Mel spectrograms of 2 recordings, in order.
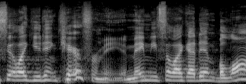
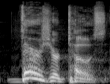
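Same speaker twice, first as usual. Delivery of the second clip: loud, drawn-out mock fury; retold angry outburst; 7 dB louder, much slower than usual. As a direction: throw it out loud and slow. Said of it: "I started getting angry".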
